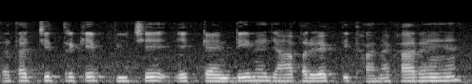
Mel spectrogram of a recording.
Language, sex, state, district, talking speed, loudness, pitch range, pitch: Hindi, male, Uttar Pradesh, Lucknow, 180 wpm, -15 LUFS, 155-170 Hz, 160 Hz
